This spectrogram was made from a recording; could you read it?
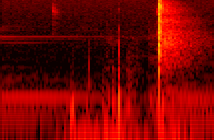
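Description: One sharp hand clap cracks out loudly and fades with a short bright tail, preceded by a couple of softer thuds over a steady low hum.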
